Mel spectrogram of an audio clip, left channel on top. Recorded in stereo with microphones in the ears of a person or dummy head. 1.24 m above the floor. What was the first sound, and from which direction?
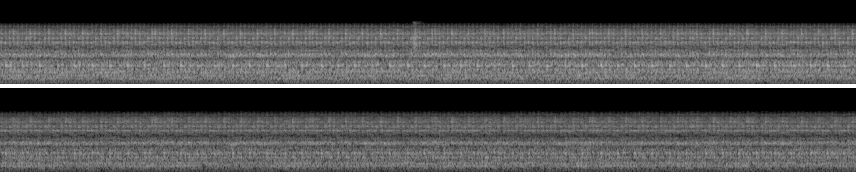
An engine running, 15° left (ahead or behind).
